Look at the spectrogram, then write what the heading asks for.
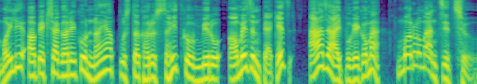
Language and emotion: Nepali, happy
